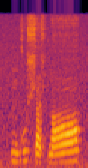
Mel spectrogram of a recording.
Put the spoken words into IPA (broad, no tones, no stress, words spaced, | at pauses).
ŋɡuʃɑʃ ɳɑ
